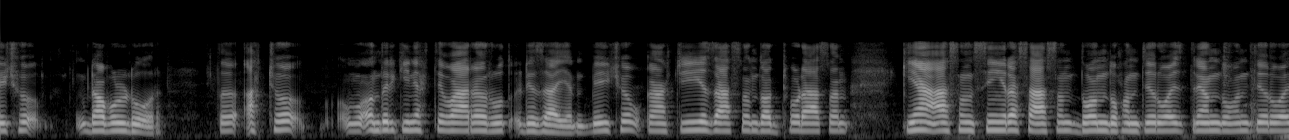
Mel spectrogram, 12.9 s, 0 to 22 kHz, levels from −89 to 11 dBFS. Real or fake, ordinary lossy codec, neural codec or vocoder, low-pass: fake; none; autoencoder, 48 kHz, 128 numbers a frame, DAC-VAE, trained on Japanese speech; 7.2 kHz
